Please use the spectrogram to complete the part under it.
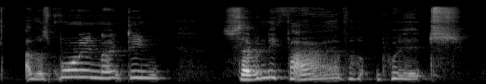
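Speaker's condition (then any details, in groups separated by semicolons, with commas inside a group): Cerebral palsy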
